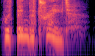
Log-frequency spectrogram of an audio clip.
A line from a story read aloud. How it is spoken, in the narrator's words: Baldwin gasped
